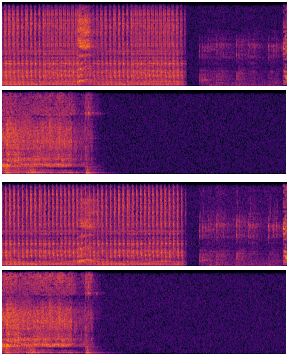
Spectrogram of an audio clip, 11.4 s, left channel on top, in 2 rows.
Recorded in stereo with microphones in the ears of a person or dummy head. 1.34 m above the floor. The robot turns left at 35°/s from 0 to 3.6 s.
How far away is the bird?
About 9 m.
